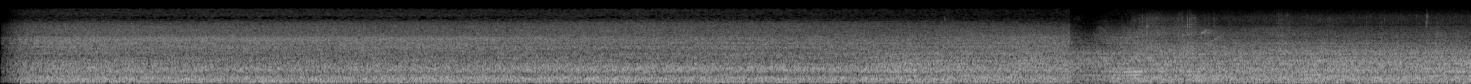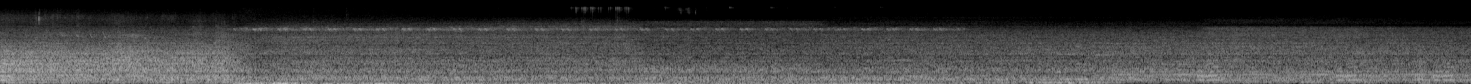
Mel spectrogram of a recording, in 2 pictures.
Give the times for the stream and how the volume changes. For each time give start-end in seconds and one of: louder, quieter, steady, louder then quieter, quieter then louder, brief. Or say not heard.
0.0-29.3 quieter.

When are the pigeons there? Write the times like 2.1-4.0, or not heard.
not heard.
